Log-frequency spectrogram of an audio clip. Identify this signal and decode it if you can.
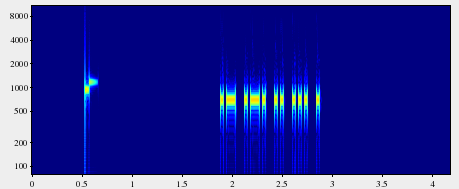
Morse code, heard as a keyed tone, about 40 wpm, 700 Hz. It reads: ARISE
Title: Five Letter Words - 40wpm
